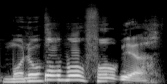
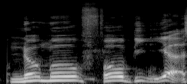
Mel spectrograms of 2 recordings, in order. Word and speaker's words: nomophobia: How do you pronounce it again? Nomophobia. Nomophobia.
